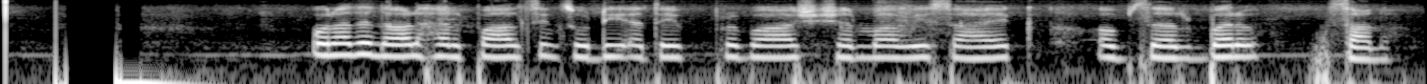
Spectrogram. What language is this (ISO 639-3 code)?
pan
